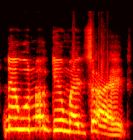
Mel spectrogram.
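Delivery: put-on a mother screaming for her hurt child; anguished scream. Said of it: "she screamed".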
